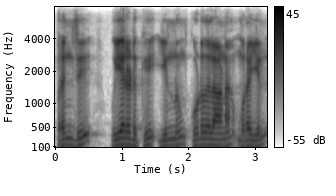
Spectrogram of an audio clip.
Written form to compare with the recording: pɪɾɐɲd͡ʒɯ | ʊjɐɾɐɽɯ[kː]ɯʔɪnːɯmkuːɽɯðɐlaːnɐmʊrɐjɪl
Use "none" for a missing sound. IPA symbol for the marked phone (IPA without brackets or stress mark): kː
